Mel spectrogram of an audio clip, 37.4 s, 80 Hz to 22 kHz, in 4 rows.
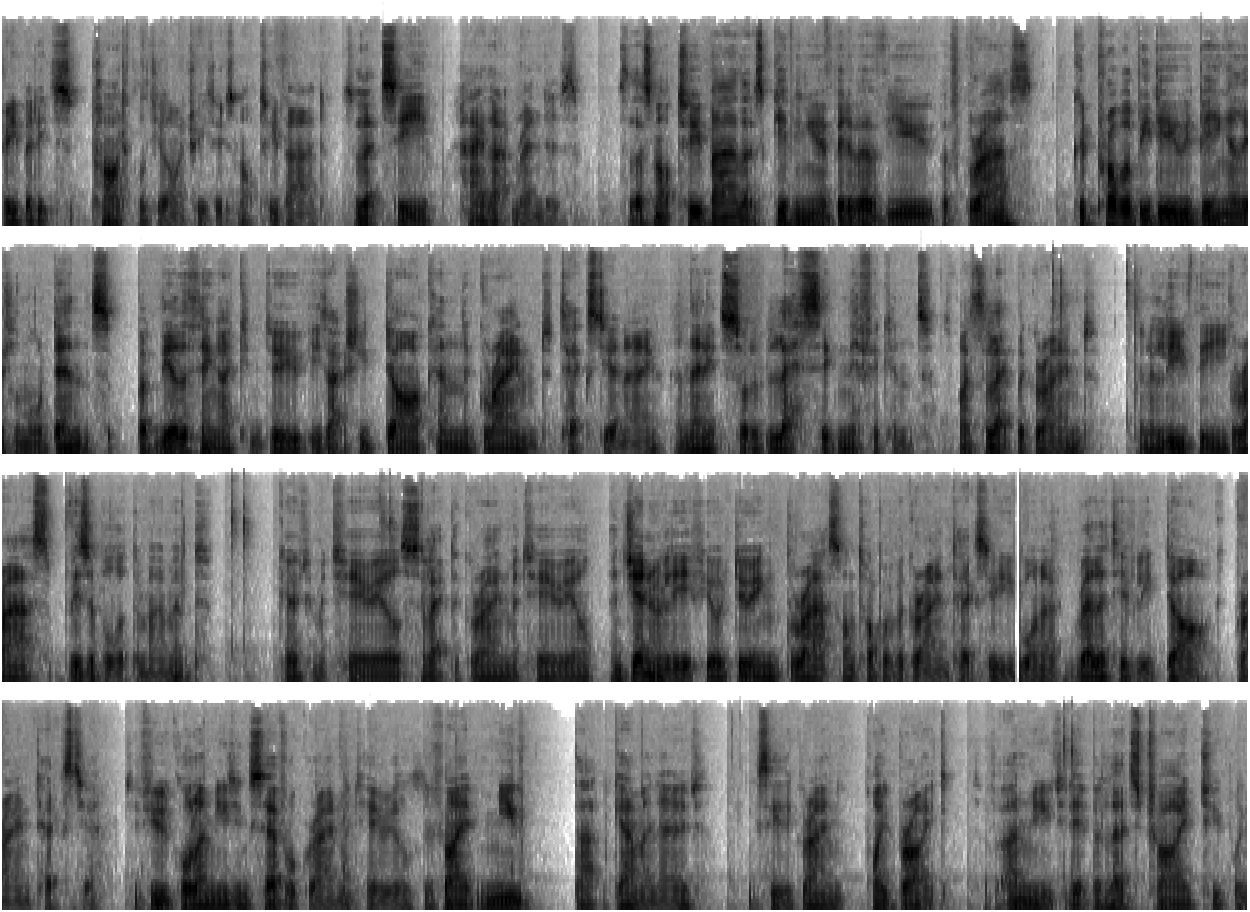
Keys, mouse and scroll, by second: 2.5 click, 16.3 right click, 17.2 click, 20.6 click, 28.9 shift+middle click, 29.2-29.7 scroll up 1, 29.7 shift+middle click, 30.4 scroll up 1, 31.9 m, 35.2 m, 36.0 click.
